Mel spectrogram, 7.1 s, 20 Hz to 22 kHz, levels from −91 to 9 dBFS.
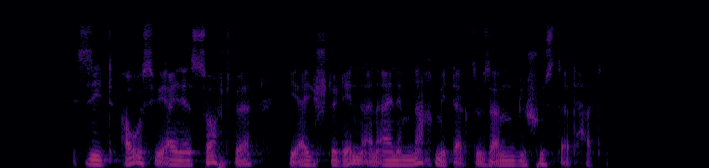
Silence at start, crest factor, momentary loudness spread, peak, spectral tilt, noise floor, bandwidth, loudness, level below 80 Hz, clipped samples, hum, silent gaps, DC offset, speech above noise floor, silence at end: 0.7 s; 20 dB; 8 LU; -36 dBFS; -5.5 dB/octave; under -90 dBFS; 15 kHz; -55 LUFS; -80 dBFS; under 0.1%; none; 2.82-2.86 s; under 0.1%; over 36 dB; 1.15 s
